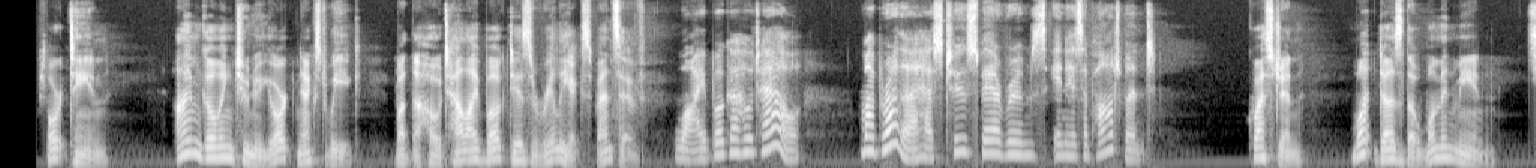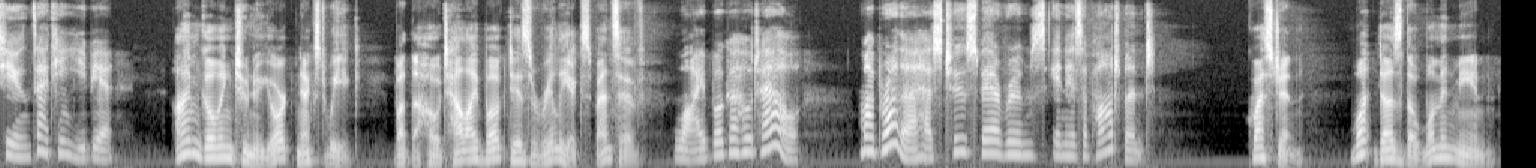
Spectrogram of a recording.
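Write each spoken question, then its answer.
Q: Question. What does the woman mean?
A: He can stay at her brother's apartment instead of a hotel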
